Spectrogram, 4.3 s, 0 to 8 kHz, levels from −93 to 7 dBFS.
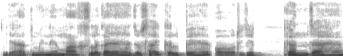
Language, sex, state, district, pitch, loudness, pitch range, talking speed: Maithili, male, Bihar, Supaul, 140 Hz, -25 LUFS, 110-155 Hz, 195 wpm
